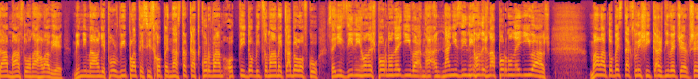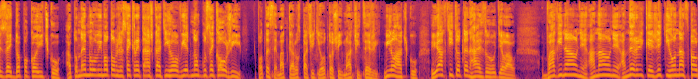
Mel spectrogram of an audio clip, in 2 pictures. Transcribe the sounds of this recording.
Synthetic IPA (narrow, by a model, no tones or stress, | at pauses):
t̪amːaːslɔnaɦlaʋɪɛ | minimaːlɲɛpulʋiːplat̪isisxɔpɛnnast̪r̩kat̪kuɾʋaːmɔt̪ːɛjd̪ɔbit͡sɔmaːmɛkabɛlɔfkusaɲid͡ziniːɦɔɲɛʃpɔɾnɔnɛɟiːʋananaɲid͡ziniːɦɔɲɛʒnapɔɾnɔɲɛɟiːʋaʃ | malat̪ɔbɛst̪aksliʃiːkaʒd̪iːʋɛt͡ʃɛɾfʃɛzɛɟ̚d̪ɔpɔkɔjiːt͡ʃkuat̪ɔɲɛmluʋiːmɔt̪ɔmʒɛsɛkɾɛt̪aːʃkaciɦɔvjɛd̪nɔmkus̬ɛkɔʊʒiː | pɔt̪ɛsɛmat̪kaɾɔspat͡ʃiciɔt̪ɔt͡ʃiːɡmlat̪t͡ʃiːt͡sɛɾḭmilaːt͡ʃkujakcit̪ɔt̪ɛnɦajzl̩uɟɛlal | ʋaɡinaːlɲɛʔanaːlɲɛʔanɛɾikɛʒɛciɦɔnaspal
